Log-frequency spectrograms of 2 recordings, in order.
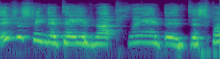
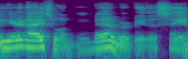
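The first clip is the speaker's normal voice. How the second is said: low sexy voice; 5 semitones lower, 5 dB quieter than usual. Retold or imitated. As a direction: lower register, trying to sound sexy. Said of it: "in that sort of lower register, "I'm trying to be sexy" voice".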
